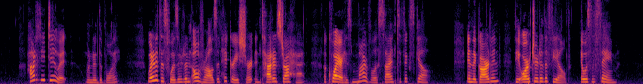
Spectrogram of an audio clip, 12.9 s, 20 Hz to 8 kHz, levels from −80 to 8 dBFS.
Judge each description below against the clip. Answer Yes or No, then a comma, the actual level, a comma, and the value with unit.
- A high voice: Yes, very high, 260 Hz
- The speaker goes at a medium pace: Yes, average, 175 wpm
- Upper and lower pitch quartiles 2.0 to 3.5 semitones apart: No, average, 4.8 semitones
